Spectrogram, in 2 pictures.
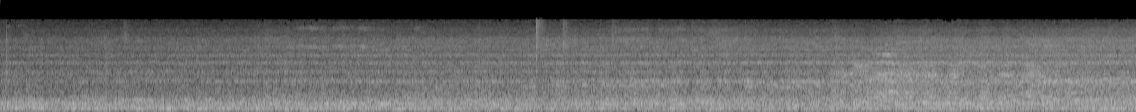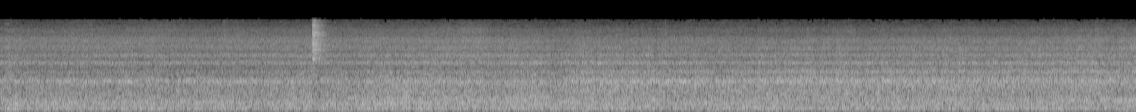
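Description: A train rumbles steadily along the rails, growing a little louder.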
